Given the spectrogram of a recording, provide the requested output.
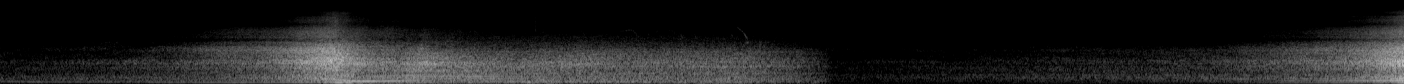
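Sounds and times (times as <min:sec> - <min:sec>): car engine driving past: 0:00.8 - 0:08.1, 0:11.8 - 0:14.0.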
